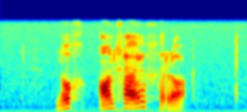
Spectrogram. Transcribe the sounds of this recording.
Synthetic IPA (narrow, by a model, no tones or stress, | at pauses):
nɔχ | ʔɑːnχəɦœwχəɾɑ̰ːk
